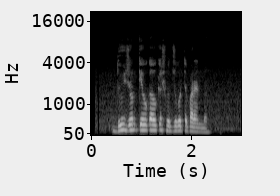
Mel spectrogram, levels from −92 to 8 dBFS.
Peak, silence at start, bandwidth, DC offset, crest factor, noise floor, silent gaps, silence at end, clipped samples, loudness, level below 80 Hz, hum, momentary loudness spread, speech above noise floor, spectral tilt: -10 dBFS; 0.45 s; 7.2 kHz; under 0.1%; 18 dB; -63 dBFS; none; 0.65 s; under 0.1%; -27 LUFS; -80 dBFS; none; 9 LU; 36 dB; -9 dB/octave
